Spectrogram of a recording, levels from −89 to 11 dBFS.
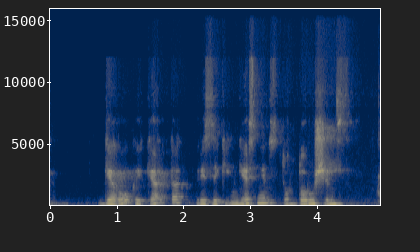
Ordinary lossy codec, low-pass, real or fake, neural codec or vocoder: Opus, 16 kbps; 14.4 kHz; real; none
